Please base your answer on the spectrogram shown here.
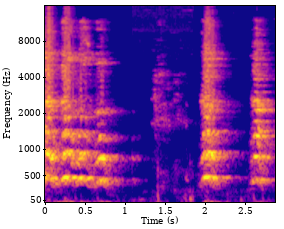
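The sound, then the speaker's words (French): A dog named Zouzou barks at a car it has seen, in three drawn-out, harmonic bursts, the first long and wavering like a half-howl, followed by two shorter loud barks after a brief pause, with no talking. “C'est Zouzou, on vous présente Zouzou. Il a vu une voiture.”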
